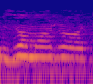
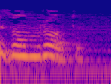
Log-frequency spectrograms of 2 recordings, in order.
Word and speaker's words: زمرد: اینجا به خاطر اینکه وزن شعرمون، ریتم شعرمون خراب نشه، نمیخونیم زمرد، میگیم زمرد، فقط برای اینکه شعرمون قشنگتر خونده بشه. اما تلفظ خود کلمه زمرده.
